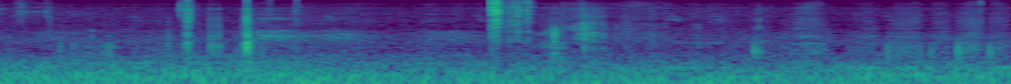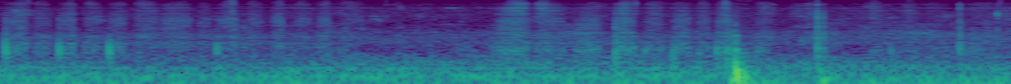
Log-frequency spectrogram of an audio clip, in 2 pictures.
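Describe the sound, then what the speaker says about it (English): Squeegee rubbing and smoothing a vinyl car wrap back down after re-gluing a lifting edge, a steady soft scraping rasp with a few sharp clicks and scuffs, close up with no talking. "I can just squeegee it back up"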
